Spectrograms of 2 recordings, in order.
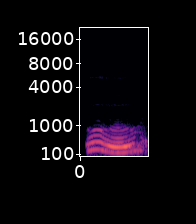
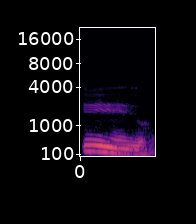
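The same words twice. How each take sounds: First: The vowel is made far back in the mouth. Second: The vowel is made toward the front of the mouth. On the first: "instead of" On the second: "it's something like oo"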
